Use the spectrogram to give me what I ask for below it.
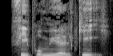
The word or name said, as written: fibromyalgi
